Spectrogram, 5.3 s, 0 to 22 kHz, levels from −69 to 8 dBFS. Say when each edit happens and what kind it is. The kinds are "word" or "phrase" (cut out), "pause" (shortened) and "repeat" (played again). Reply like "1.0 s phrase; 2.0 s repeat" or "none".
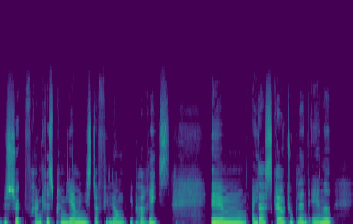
3.9 s word

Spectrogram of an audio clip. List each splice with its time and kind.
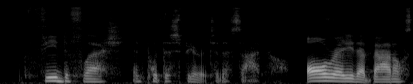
1.3 s pause

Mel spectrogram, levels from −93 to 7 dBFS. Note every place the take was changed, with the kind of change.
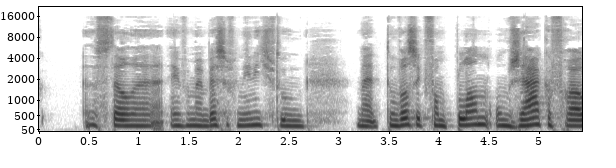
2.3 s word; 3.4 s phrase

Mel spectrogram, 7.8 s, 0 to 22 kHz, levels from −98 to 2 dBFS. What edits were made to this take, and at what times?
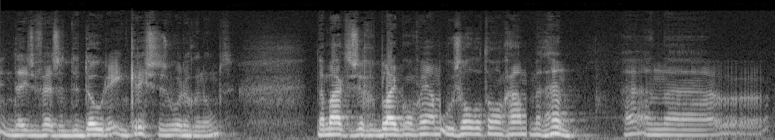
4.0 s word; 4.4 s word; 5.3 s word

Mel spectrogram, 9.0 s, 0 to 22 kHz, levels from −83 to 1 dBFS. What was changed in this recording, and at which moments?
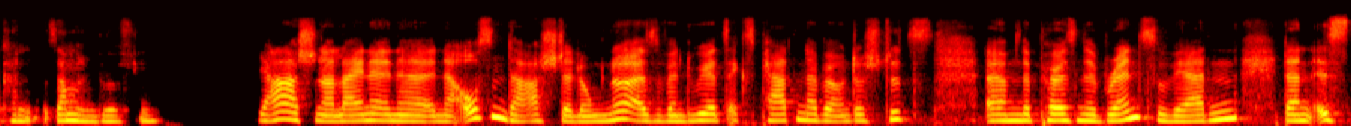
none

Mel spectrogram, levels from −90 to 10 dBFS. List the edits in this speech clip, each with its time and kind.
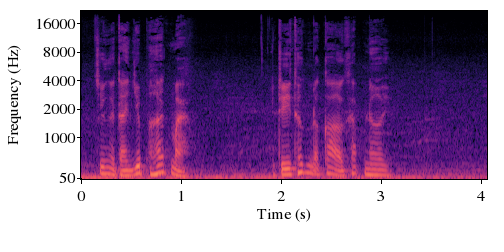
none

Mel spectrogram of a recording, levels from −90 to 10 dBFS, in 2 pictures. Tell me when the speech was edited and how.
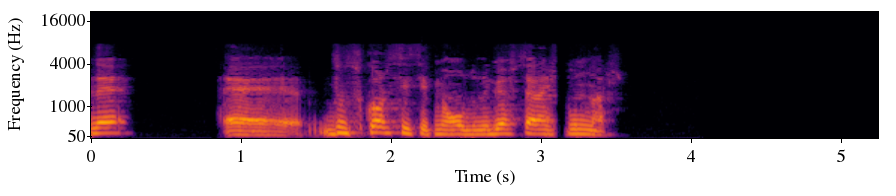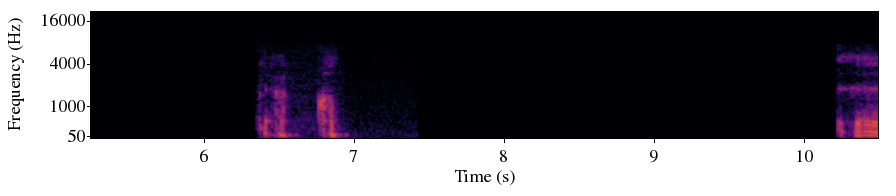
1.6 s word; 2.3 s word; 3.1 s word

